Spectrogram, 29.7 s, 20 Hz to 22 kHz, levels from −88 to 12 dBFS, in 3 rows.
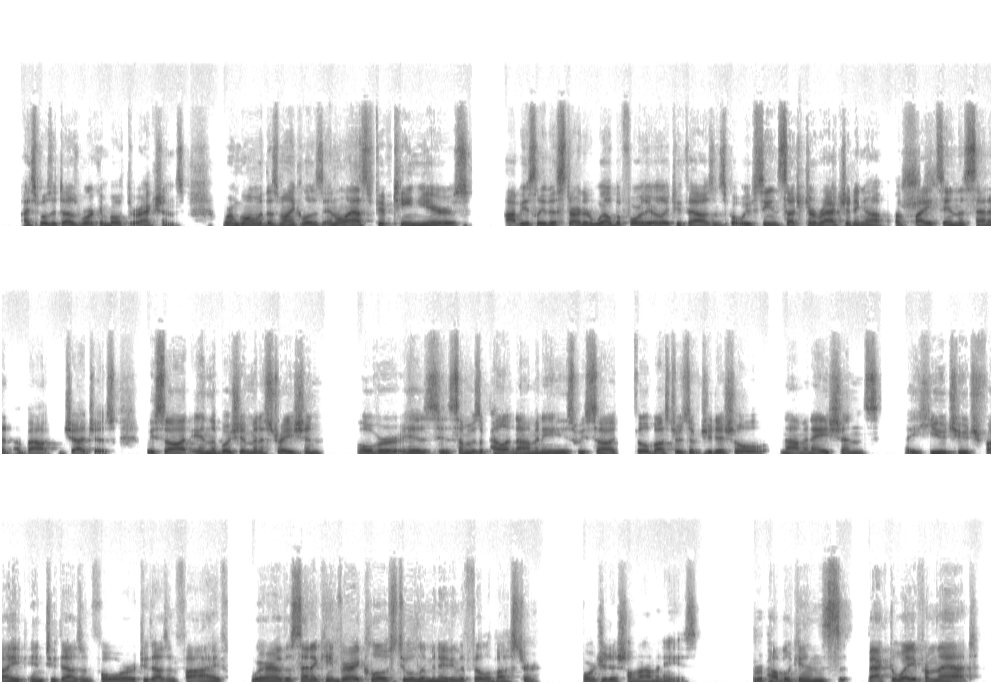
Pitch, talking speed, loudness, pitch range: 105 Hz, 180 wpm, -21 LUFS, 100-115 Hz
